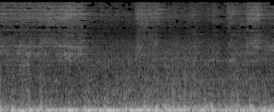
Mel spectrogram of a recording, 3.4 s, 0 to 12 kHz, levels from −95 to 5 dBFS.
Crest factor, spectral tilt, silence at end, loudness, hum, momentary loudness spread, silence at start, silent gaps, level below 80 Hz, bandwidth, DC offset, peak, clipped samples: 14 dB; -5 dB/octave; 0 s; -32 LUFS; none; 4 LU; 0 s; none; -30 dBFS; 11.5 kHz; under 0.1%; -16 dBFS; under 0.1%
